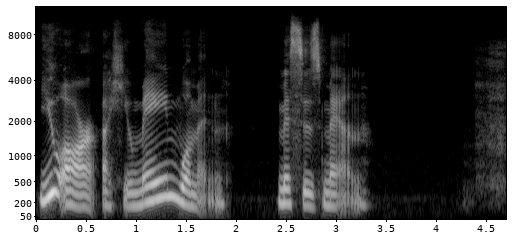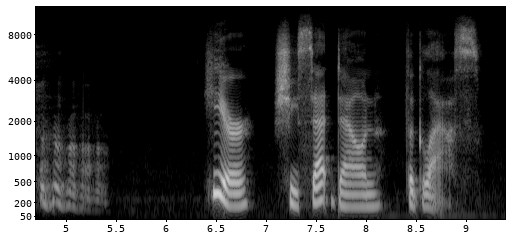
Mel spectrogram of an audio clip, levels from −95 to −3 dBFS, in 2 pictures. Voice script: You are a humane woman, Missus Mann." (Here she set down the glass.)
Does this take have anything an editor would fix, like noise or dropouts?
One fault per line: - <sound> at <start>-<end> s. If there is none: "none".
- laugh at 4.3-5.4 s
